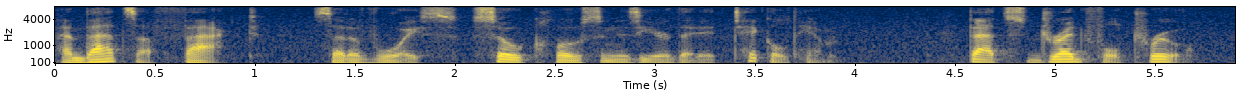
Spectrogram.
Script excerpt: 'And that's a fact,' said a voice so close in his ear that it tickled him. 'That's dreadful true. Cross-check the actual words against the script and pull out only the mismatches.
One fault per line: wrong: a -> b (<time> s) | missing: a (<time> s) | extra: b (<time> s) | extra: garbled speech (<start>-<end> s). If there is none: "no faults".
no faults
